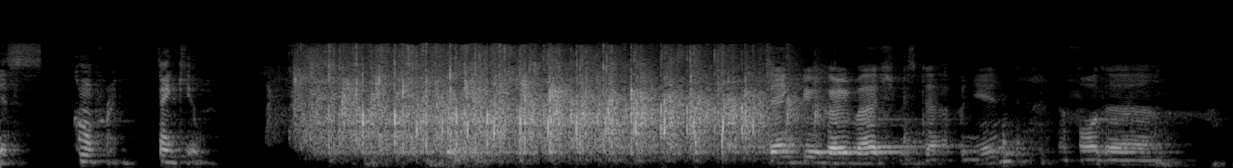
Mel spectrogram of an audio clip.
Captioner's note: applause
